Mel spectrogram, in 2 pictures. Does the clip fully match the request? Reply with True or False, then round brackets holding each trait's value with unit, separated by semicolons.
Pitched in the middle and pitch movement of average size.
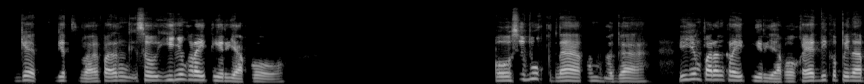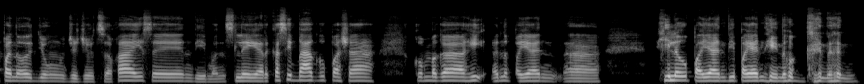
True (170 Hz; 3.5 semitones)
